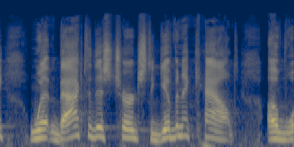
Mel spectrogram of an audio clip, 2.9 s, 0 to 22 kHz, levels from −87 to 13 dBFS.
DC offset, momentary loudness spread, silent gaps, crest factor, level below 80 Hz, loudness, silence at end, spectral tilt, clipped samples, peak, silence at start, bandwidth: under 0.1%; 7 LU; none; 18 dB; -48 dBFS; -23 LUFS; 0 s; -4.5 dB/octave; under 0.1%; -4 dBFS; 0 s; 15.5 kHz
